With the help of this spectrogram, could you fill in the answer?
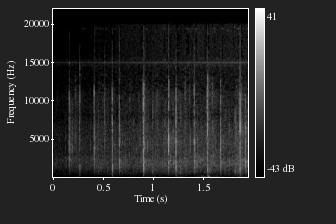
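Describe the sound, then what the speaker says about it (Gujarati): Audience applause follows a community speech, a burst of many hands clapping with sharp irregular claps that hold steady and fairly loud for two seconds. "અને તાળીઓ થઈ જાય ભાઈ જોરદાર."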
